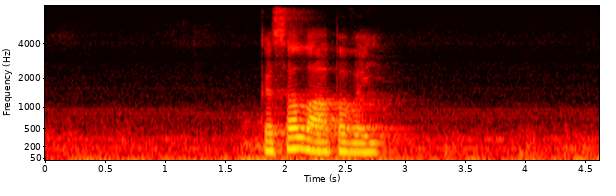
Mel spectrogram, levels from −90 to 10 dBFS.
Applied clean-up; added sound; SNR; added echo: none; Thunder / Rain; 12 dB; reverberation time 0.7 s.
